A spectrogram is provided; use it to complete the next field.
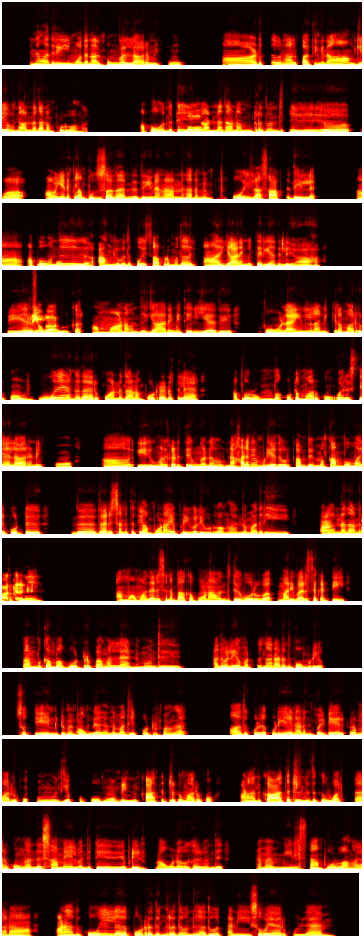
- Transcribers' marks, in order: in English: "லைன்லல்லாம்"; drawn out: "அ"; "ஆனால" said as "ஆனா"; in English: "ஒர்த்தா"; in English: "மீல்ஸ்"
- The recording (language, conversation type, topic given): Tamil, podcast, உங்கள் ஊரில் உங்களால் மறக்க முடியாத உள்ளூர் உணவு அனுபவம் எது?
